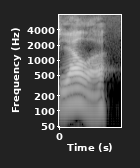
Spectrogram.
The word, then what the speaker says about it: Jel: This is because it was also the day I found out that my partner of 2 years, Jel, pronounced Yella, Freshen, at age 37, had stage 4 brain cancer.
